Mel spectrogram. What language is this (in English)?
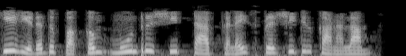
Tamil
